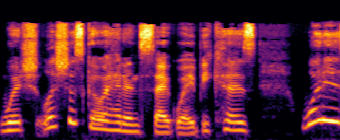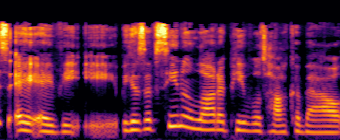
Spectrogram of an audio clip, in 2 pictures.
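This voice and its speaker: Against a quiet background, a woman with a dark, mellow tone speaks at medium pitch with very wide pitch swings, the sound dry and close with no echo. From US South, Shreveport, Louisiana. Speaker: podcast host and massage therapist. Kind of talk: casual monologue. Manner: animated.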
